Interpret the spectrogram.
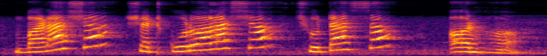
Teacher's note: ऊष्म व्यंजन संख्या में 4 होते हैं। इन व्यंजनों के उच्चारण में मुख से गर्म हवा निकलती है तथा इनका उच्चारण घर्षण से उत्पन्न होता है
